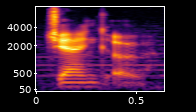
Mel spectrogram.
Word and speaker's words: Django: a space cowboy named Django. The D is silent.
